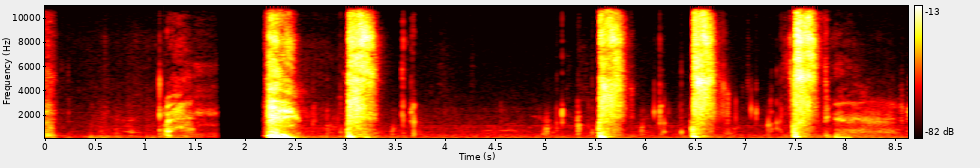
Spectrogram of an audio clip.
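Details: Male, from a compilation of rapid sneezing attacks in men: about six sharp, explosive sneezes in quick succession, each a brief loud burst; sneezing fit.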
